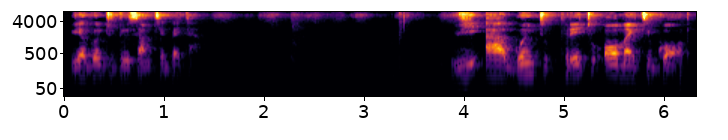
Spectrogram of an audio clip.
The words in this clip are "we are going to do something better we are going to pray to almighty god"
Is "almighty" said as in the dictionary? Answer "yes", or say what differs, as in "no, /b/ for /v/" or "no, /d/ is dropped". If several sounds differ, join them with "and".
yes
